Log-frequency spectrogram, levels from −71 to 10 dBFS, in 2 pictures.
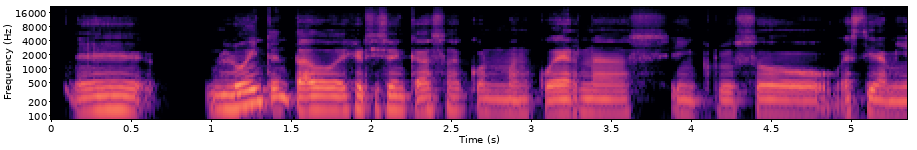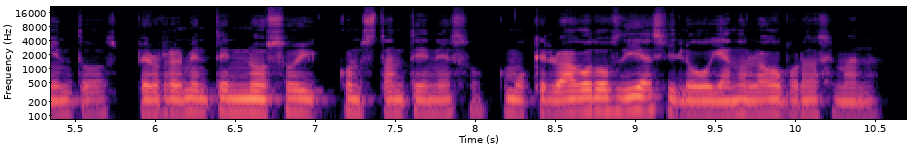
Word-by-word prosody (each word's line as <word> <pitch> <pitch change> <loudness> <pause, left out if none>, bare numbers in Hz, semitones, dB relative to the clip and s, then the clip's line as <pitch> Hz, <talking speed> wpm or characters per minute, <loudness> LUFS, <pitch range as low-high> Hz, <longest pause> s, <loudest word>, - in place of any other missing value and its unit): Eh, 130 +2 +1 0.3
lo 140 +3 +4
he - - +7
intentado 130 - +4
ejercicio 135 +1 +1
en 130 - -2
casa 125 0 -2
con 115 -2 -5
mancuernas, 110 +1 -1
incluso, 110 0 -2
estiramientos, 110 0 -3
pero 110 - +1
realmente 115 +1 0
no 115 0 +3
soy 115 0 -1
constante 110 -1 -2
en 110 0 -3
eso. 110 +2 -7
Como 110 -2 -4
que 115 - -1
lo 110 0 +3
hago 115 +2 +5
2 120 0 +2
días, 125 0 +2
y 115 - -2
luego 105 0 +1
ya 105 0 +1
no 110 +1 -1
lo 105 0 0
hago 110 0 +1
por 105 +1 -5
1 110 - -3
semana. 105 0 -8
115 Hz, 185 wpm, -22 LUFS, 110-120 Hz, 0.3 s, he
